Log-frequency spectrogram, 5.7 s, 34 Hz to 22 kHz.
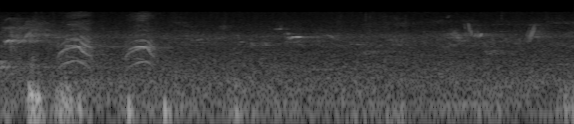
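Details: Nesting oropendolas behind a house in Sabanilla, San José, Costa Rica on 8 April 2017 give liquid, arching gurgles twice in the first two seconds, then thinner whistled notes, over a steady low outdoor rumble.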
